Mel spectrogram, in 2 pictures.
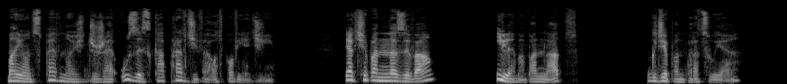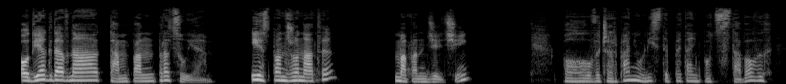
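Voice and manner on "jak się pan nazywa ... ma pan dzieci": detective voice. Acted. Detective voiced asking questions.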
